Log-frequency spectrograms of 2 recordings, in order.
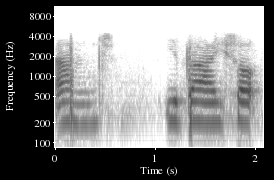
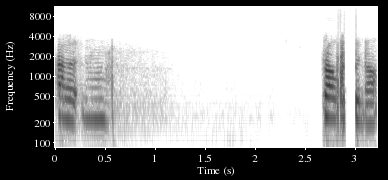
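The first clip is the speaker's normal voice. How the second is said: glum, down-hearted, sad and dejected voice; 5 dB louder than usual. The speaker, asked whether a bad school day will affect a review: sad. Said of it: "You sound very sad".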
